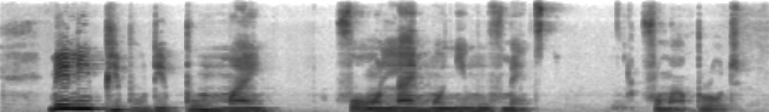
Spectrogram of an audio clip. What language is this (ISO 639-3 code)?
pcm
